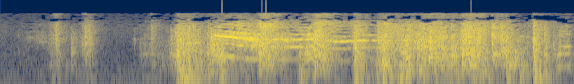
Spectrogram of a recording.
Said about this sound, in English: You ready? Go on, open the door and get it over with.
